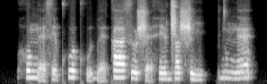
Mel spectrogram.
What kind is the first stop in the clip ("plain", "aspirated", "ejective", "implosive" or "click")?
aspirated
